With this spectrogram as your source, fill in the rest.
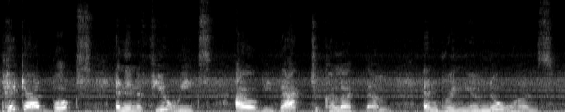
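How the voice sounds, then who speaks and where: A kindly traveling librarian man from a storybook, played by a woman reading aloud. He speaks slowly and invitingly, with lively rises and falls. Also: fairly low pitch, muffled recording, a little hiss or hum. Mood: encouraging.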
